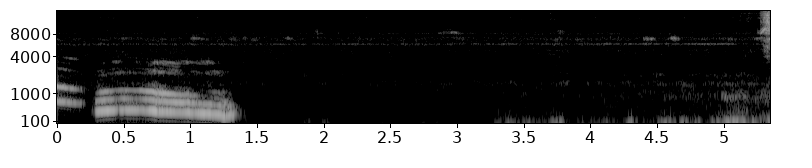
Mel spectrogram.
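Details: Ragdoll cat Milky, a male born May 2021, gives a wolf-like howl when its meow is imitated and it grows angry: one drawn-out tonal wail with clear harmonics, rising slightly then falling, about one second long, followed by faint rustling.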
